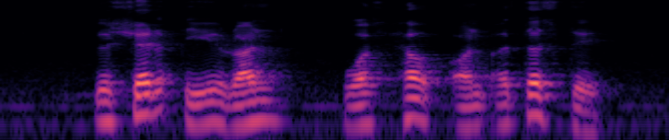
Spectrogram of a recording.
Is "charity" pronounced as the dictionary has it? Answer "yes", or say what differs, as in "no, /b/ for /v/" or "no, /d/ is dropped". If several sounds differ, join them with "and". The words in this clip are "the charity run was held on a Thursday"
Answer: no, /ʃ/ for /tʃ/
